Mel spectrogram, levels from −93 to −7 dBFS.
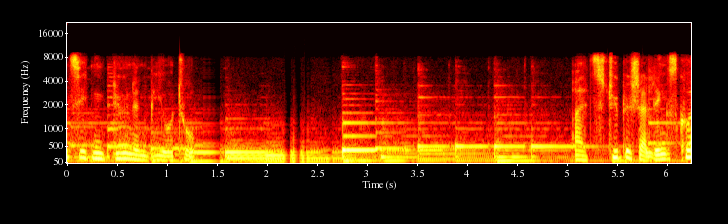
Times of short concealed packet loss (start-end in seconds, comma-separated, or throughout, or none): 1.09-1.13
